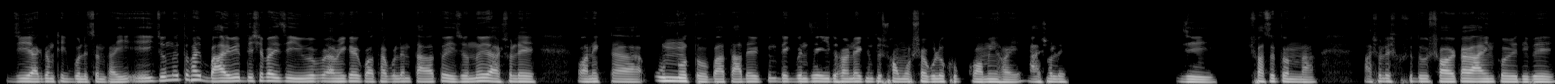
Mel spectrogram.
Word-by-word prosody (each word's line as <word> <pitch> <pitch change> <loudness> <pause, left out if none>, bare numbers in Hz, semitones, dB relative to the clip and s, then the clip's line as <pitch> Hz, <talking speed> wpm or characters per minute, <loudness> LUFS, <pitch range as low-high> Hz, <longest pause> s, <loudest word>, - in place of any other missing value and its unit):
জি, 135 - -5 0.2
একদম 135 +2 -1
ঠিক 135 - -3
বলেছেন 125 0 -1
ভাই। 115 0 0 0.2
এইজন্যই 175 +8 0
তো - - -1
ভাই 210 - +4
বাইরের 145 +3 +3
দেশে 160 +1 -1
ভাই 165 - +5
এই - - -6
যে - - +2
ইউরোপ 140 +1 +1
আমেরিকার 135 +1 +2
কথা 130 +1 -3
বললেন 135 +1 -2
তারা 130 -1 0
তো - - -5
এইজন্যই 135 +4 +2
আসলে 135 +2 -1 0.6
অনেকটা 130 +1 -2 0.5
উন্নত, 155 -4 +5 0.2
বা - - +2
তাদের 125 +2 0
কিন্তু 140 -1 -6
দেখবেন 135 +1 0
যে 140 - +2
এই 135 - +2
ধরনের 130 +1 +2
কিন্তু 135 0 0
সমস্যা 130 0 0
গুলো 130 0 +3
খুব 130 - -5
কমই 125 0 +2
হয় 115 0 0 0.2
আসলে। 125 +1 -1 1.3
জি, - - +3 0.6
সচেতন 135 -2 0
না। - - 0 0.6
আসলে 140 +3 -3 0.2
শুধু 135 0 -3 0.2
সরকার 130 0 +4
আইন 130 0 +3
করে 130 -1 +3
দিবে। 125 0 +2
135 Hz, 175 wpm, -23 LUFS, 125-140 Hz, 1.3 s, ভাই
